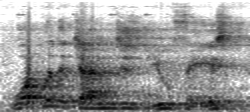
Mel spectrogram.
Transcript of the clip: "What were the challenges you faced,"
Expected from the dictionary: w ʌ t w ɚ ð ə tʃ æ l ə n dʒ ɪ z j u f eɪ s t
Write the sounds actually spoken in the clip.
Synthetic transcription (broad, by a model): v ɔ t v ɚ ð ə tʃ æ l ə n dʒ ɪ z j u f eɪ s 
